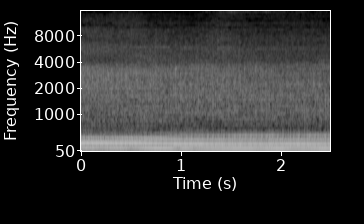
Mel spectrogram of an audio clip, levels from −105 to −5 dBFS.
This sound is recorded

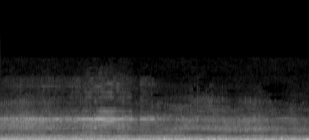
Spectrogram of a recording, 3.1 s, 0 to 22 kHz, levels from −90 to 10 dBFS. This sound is recorded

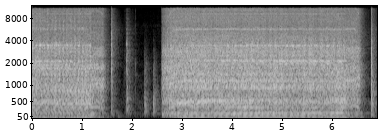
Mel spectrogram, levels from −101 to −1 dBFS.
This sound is remade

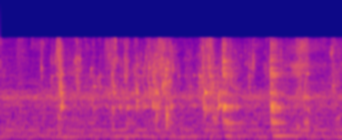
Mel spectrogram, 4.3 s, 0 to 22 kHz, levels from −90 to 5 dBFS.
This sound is recorded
